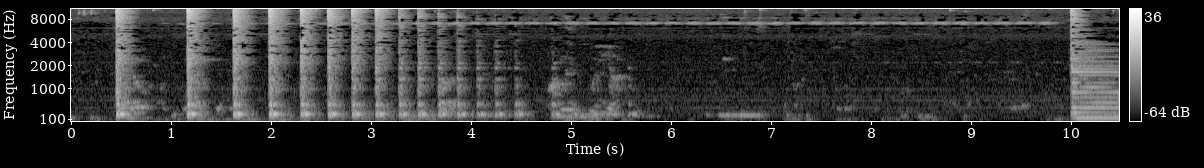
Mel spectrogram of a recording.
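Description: A series of sharp knocks, each with a short low ring, coming faster and fainter over about four seconds until they die out. A faint steady high-pitched whine sounds from about three seconds in.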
